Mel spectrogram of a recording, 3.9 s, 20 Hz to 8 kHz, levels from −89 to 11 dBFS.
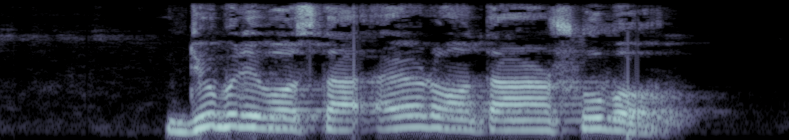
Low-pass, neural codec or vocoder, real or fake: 7.2 kHz; none; real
